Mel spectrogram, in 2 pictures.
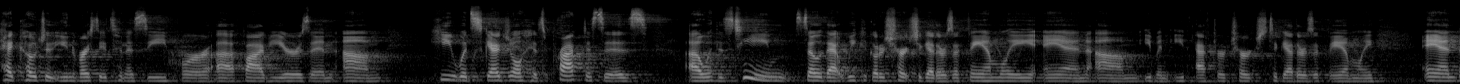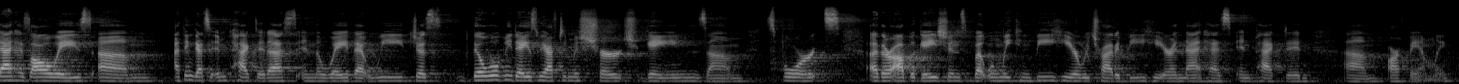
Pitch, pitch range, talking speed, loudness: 160 Hz, 150-170 Hz, 185 wpm, -33 LUFS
